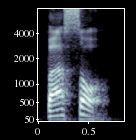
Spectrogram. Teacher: Kebanyakan orang Indonesia umumnya bacanya apa? Baso. K-nya hilang. Hadzf itu namanya.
